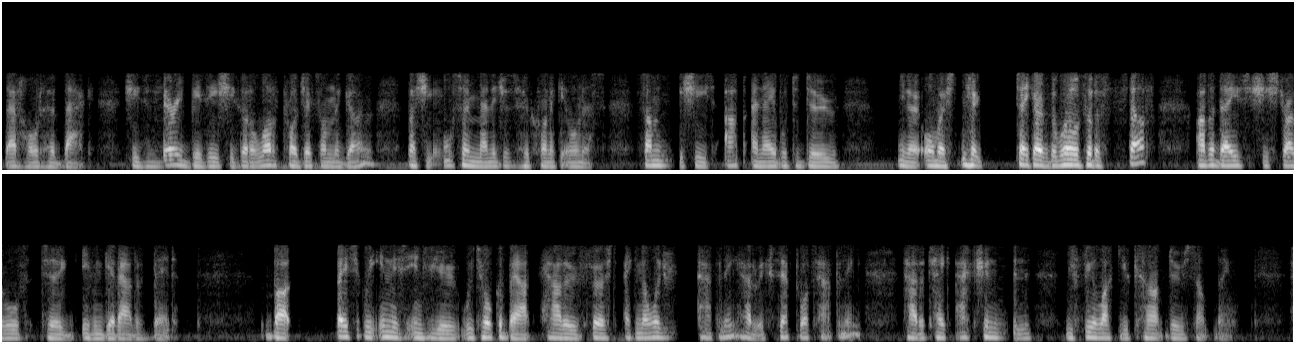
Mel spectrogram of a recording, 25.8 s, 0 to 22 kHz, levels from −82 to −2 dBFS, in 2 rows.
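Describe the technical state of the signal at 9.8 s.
At 9.8 s the speech carries Speex codec damage, present throughout the clip rather than at this moment alone. The CELP coder has too few bits for the excitation, so the speech sounds hoarse and noisy, which fits a bitrate near 11 kbps.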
